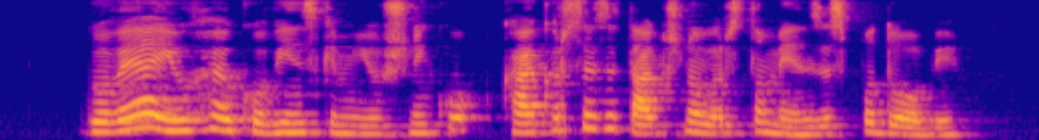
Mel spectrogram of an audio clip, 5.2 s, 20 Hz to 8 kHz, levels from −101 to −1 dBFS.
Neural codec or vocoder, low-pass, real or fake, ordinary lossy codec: none; none; real; none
